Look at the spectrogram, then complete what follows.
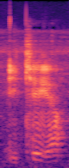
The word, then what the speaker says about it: IKEA: This is how you pronounce IKEA in Swedish. IKEA.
